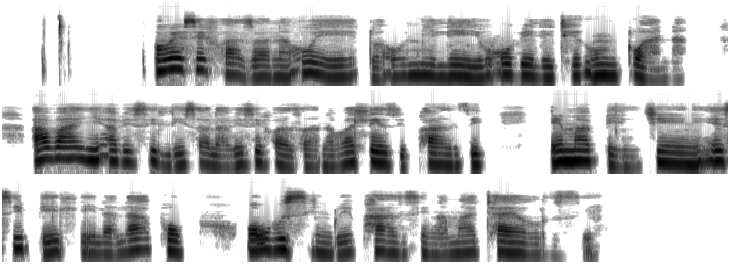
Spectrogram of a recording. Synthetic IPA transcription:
ɔwesifazanaɔjɛd̥ʱwaomilɛjɔɔβɛlɛtʰɛum̩tʼwaːna | aβaɲɛaβesiɮisalaβesifazanaβaɬezipʰant͡sʼi | ɛmab̥ʱent͡ʃʼiniesib̥ʱɛɮɛlalapʰɔ | oβusindʱwɛpʰant͡sʼiŋamatʰajlzi

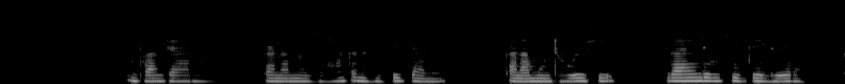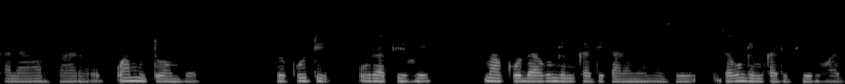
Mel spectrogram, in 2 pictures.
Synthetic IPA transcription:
mpʰandaro | kanamad͡ʒaɦakanaɦiset͡ʃana | kanamuntʰuwe̞ʃe̞ | ŋɡaende̞kut͡ʃid͡zʱe̞ɮe̞ɾa | kanaːrwaɾaṵpwa̰muto̞mbo̞ | we̞kuti | ṵɾapiɦwe̞ | makoɗaːkuŋɡe̞mukatikanaɲaɲad͡zakuŋɡe̞mukatid͡zeruɦwaːd͡zo̥

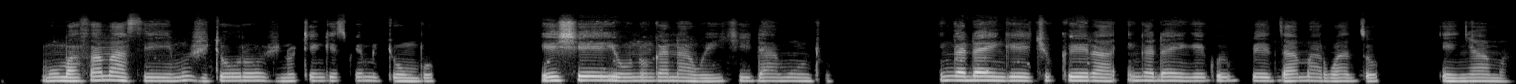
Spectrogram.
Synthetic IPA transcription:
mumafamasimuʐito̞ɾo̞ʐino̞tʰe̞ŋɡe̞swemito̞mbo̞ | je̞ʃe̞jo̞uno̞ŋɡanawe̞it͡ʃiɗamuːntʰu | iŋɡaɗaiŋɡe̞t͡ʃikeɾaḭŋɡaɗaiŋɡe̞kupe̞d͡zamarwad͡zo̞ | e̞ɲaːma

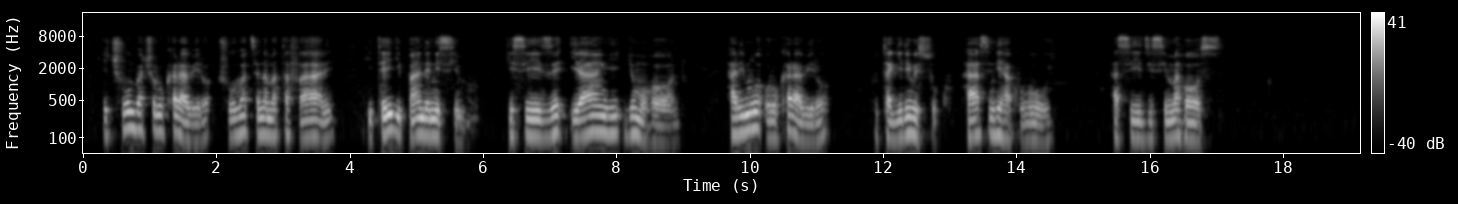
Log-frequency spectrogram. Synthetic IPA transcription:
it͡ʃuːmbat͡ʃuɾukʰaɾaβiɾo̞t͡ʃuβat͡se̞namatafaːɾi | ɡ̥itʰe̞ːjiɡipaːnde̞nisima | ɡ̥isiːze̞iɾaːŋɡiɾɟumuhoːndo | haɾimŋo̞ʔuɾukʰaɾaβiɾo̞ | ɾutʰaɡiɾiwisuku̥ | haːsinhiɦakʰuβuːje | hasizisimaɦo̞ːse̥

